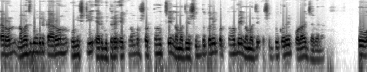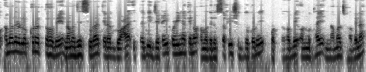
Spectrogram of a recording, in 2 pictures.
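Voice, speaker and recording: A man with a Bangladeshi Bengali accent teaching Quran recitation, slowly and patiently, breaking each word apart and repeating phrases. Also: a little high, warm tone, slightly rough, dry recording. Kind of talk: slow, patient teaching with drawn-out chanted recitation.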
